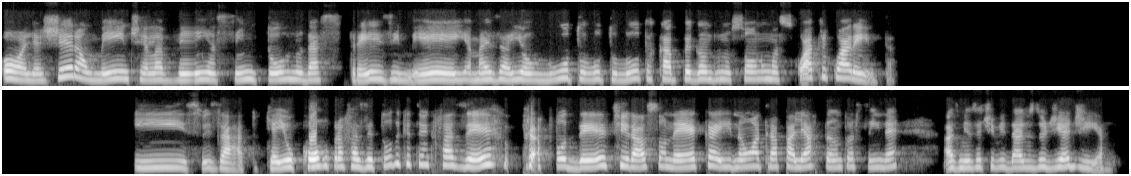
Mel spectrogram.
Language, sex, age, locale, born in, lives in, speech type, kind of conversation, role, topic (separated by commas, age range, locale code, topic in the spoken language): Portuguese, female, 30-34, pt-BR, Brazil, United States, conversation, advice, user, Como é a sua sonolência diurna e de que forma os cochilos atrapalham o seu sono à noite?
